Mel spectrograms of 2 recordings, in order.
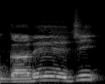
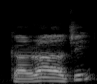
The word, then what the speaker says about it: garage: 926 番ガラージガラージ発音に注意ですねで日本語だとガレージっていう風に言うんですけどもガラージと読むのが正しい発音になりますまたは車庫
